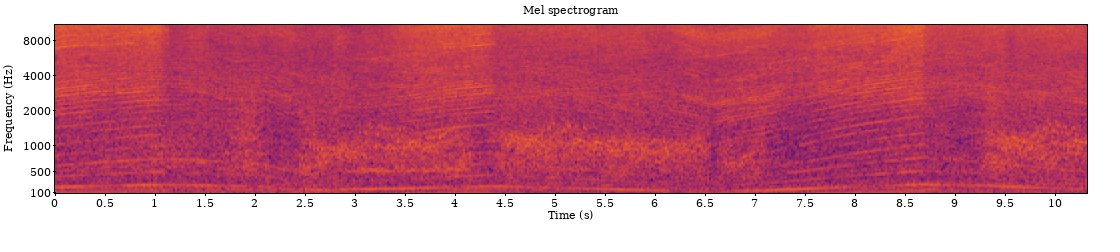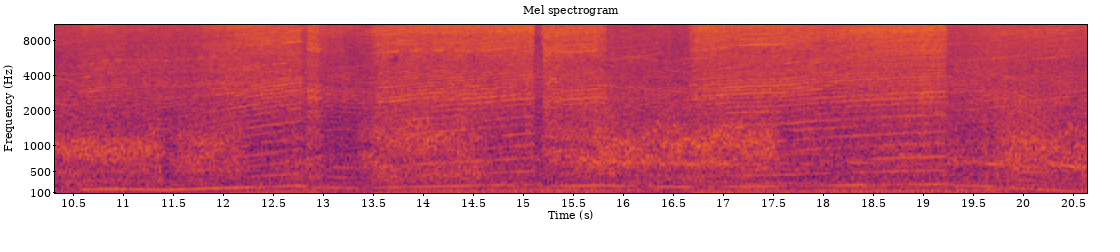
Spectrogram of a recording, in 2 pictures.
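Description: A small kart engine buzzes, rising and falling in pitch as it speeds up and slows down.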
